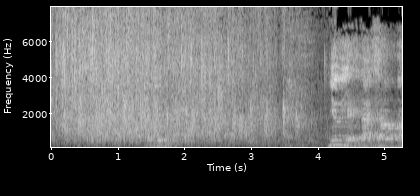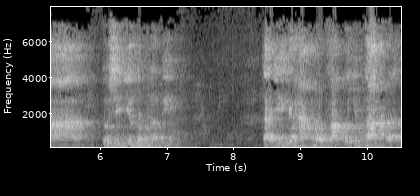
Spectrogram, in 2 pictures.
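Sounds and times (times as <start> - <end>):
audience clapping at a Buddhist Dharma assembly in San Jose: 0.0 - 4.2
speech: 1.6 - 2.1, 4.2 - 7.3, 8.4 - 10.5.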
